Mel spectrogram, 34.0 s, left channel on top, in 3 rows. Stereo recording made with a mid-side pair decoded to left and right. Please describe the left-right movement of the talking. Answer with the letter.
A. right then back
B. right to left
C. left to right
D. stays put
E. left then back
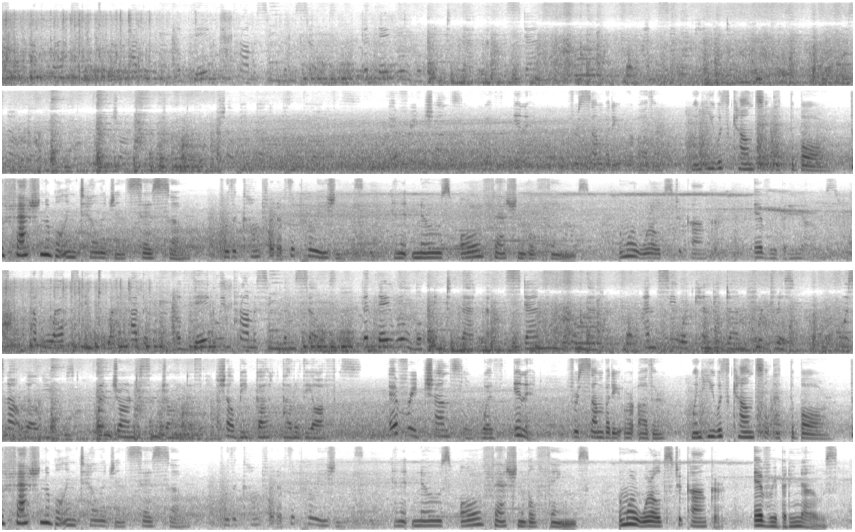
E.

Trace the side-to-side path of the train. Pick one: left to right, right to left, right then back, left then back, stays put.
right to left.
